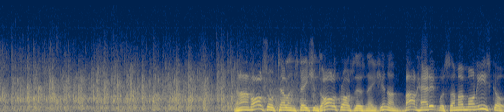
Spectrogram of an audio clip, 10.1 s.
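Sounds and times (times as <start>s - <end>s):
audience applause: 0.0s - 6.5s
speech: 4.7s - 10.0s.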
